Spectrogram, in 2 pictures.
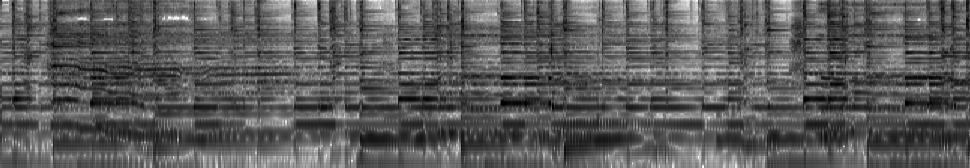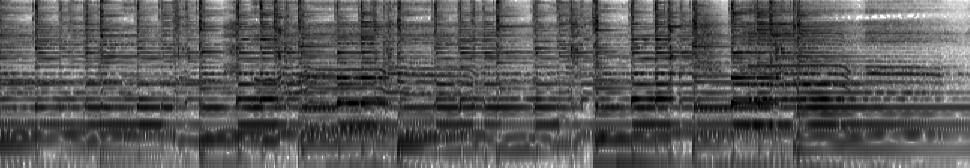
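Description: Soft background music led by acoustic guitar, with plucked and strummed notes over a bass line that changes every couple of seconds.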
